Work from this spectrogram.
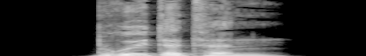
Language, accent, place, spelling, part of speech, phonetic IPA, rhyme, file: German, Germany, Berlin, brüteten, verb, [ˈbʁyːtətn̩], -yːtətn̩, De-brüteten.ogg
- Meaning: inflection of brüten: 1. first/third-person plural preterite 2. first/third-person plural subjunctive II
